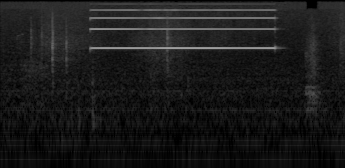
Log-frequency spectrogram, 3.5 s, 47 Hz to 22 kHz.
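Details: Moose Z1100e alarm panel demo briefcase after a panic key press: a steady high-pitched beep holds for about two seconds from the keypad as the panel reports the alarm to the central station receiver.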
